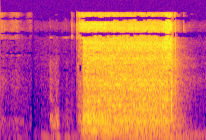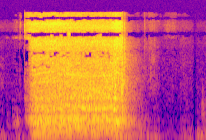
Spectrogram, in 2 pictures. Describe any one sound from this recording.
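A handheld power tool whirs in two short bursts.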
